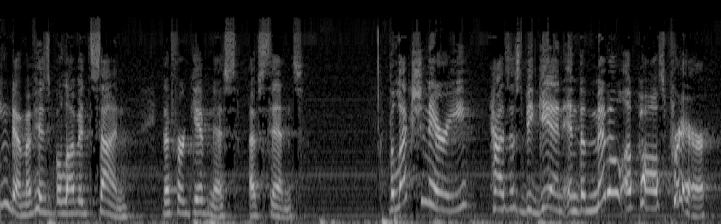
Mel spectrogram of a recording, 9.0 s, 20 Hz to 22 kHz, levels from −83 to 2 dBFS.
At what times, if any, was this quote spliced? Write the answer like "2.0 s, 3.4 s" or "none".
1.9 s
